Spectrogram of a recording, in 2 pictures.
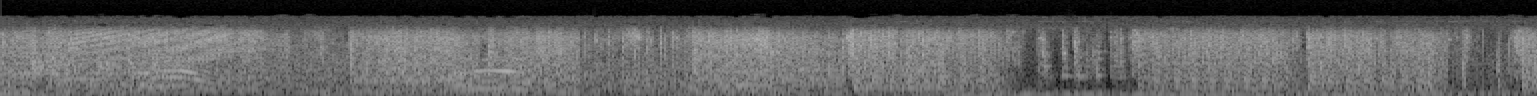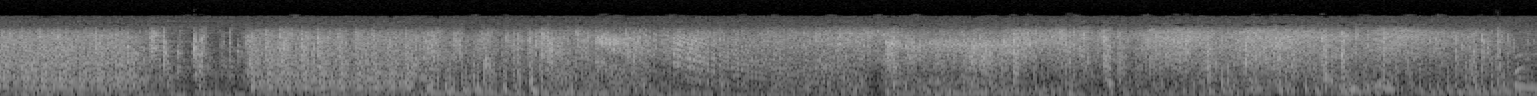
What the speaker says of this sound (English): used only the horrific sounds of the World War II machine guns and the rifles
